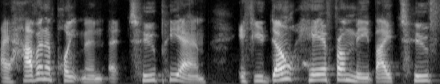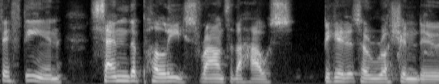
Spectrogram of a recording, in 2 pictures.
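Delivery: ordinary delivery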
